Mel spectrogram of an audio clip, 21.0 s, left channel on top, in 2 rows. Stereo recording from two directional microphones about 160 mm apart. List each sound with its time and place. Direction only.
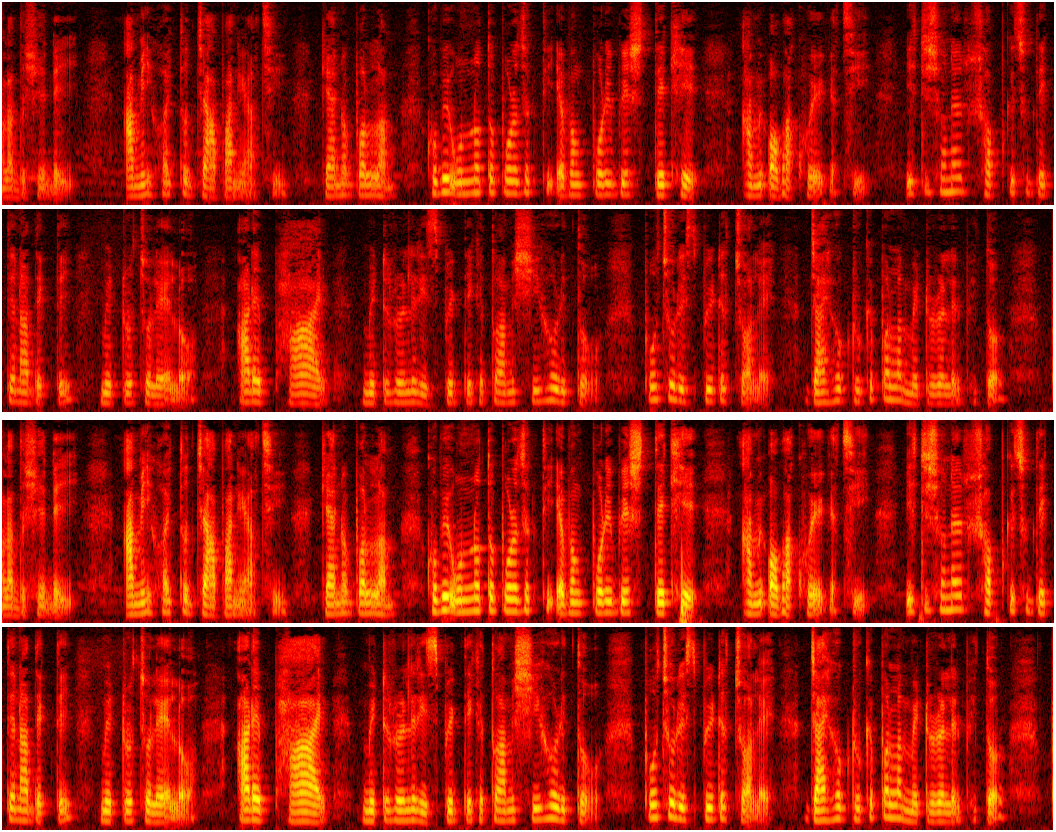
0.0 s speech: 25° right (ahead or behind)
